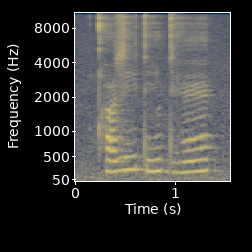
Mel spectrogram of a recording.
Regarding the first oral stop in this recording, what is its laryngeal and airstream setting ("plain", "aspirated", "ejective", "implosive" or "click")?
aspirated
